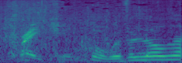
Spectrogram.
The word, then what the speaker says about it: Kraken: Always heard it said Kraken. Oh, with a long A? No. Crockland's how it's pronounced.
